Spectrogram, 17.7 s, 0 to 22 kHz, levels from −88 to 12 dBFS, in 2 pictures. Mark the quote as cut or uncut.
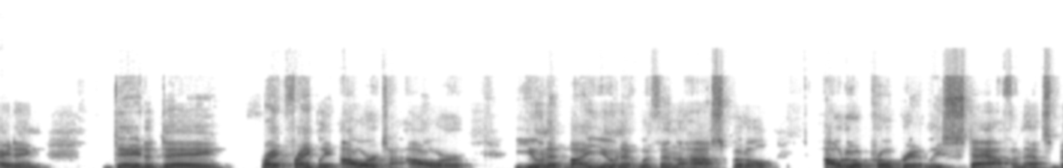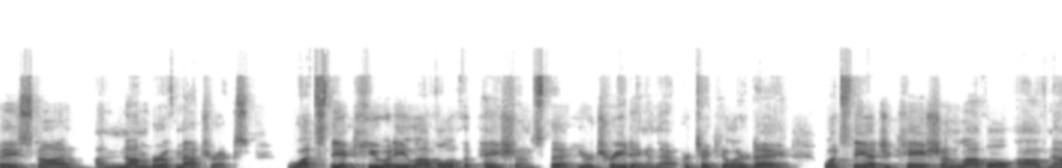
uncut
